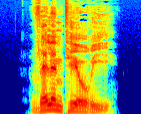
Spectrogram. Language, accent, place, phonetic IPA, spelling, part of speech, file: German, Germany, Berlin, [ˈvɛlənteoˌʁiː], Wellentheorie, noun, De-Wellentheorie.ogg
- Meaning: wave model; wave theory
